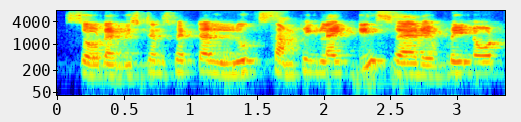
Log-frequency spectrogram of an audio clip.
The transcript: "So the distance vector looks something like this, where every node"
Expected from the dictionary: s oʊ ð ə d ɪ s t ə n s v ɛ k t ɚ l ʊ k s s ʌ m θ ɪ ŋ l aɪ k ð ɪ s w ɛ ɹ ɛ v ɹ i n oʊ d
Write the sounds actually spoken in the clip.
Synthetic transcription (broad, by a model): s oʊ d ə d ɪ s t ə n s f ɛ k t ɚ l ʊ k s s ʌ m t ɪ ŋ l aɪ k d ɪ s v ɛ ɹ ɛ v ɹ i n oʊ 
